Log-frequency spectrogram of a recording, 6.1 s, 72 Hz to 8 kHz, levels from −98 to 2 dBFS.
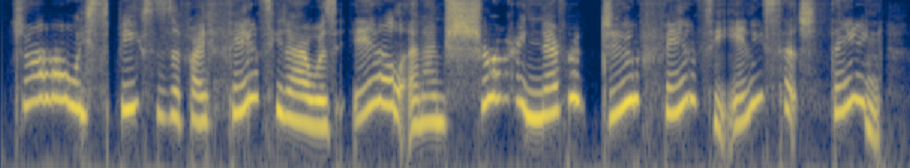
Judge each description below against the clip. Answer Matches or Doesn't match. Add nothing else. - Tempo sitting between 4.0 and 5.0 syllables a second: Doesn't match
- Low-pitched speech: Doesn't match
